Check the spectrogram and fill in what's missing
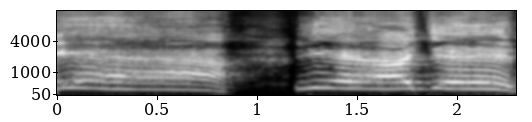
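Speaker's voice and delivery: mock cheering, very high, slow and drawn out. Retelling a celebration at a birthday party: retelling excited cheering. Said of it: "I'm jumping up and down. I'm like".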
